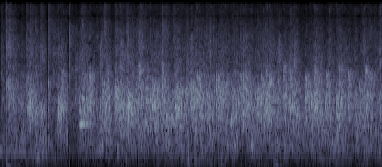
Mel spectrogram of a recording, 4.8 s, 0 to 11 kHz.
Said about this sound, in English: And so, particularly as it's the 10th, I'd like to give you all to give him a big round of applause for getting this far.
